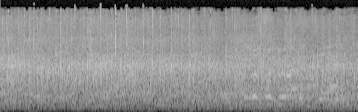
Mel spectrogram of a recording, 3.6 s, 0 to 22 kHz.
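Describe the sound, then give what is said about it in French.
Audience applause at the opening ceremony of a 2015 gaming convention, a faint, even wash of many hands clapping that holds steady throughout, with voices mixed into the crowd noise. “Un tonnerre d'applaudissements pour tous les stars du web.”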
